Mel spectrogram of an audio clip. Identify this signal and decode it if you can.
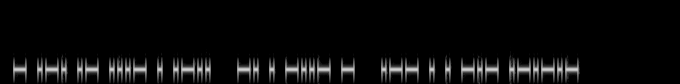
Morse code, heard as a keyed tone, about 30 wpm, 700 Hz. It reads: TRAVEL NEXT WEEK.
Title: Sentences from Top 1000 Words - Review Part 2 - 30wpm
